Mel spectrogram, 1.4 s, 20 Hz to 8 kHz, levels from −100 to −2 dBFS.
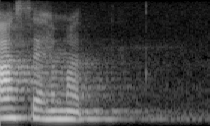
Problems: low volume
